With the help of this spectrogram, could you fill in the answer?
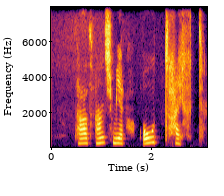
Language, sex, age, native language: Icelandic, female, 10, Icelandic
